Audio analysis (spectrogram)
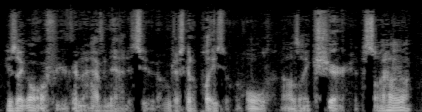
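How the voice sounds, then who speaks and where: A man's voice: rumbling low, steady tone, rapid-fire, creaky, a little hiss or hum. A young man telling a story casually, ranting in an exasperated, profane way. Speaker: podcast host telling a story.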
